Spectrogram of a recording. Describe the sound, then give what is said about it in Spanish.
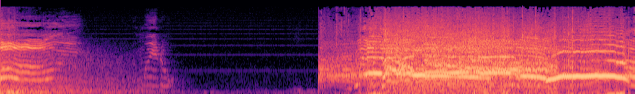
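Crowd cheering at a basketball game breaks out loud and sustained after a shouted voice and a short silence, a dense roar with high, wavering cries running through it to the end. “Parece que al público le ha encantado la nueva idea para la puntual de King Jong-un”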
